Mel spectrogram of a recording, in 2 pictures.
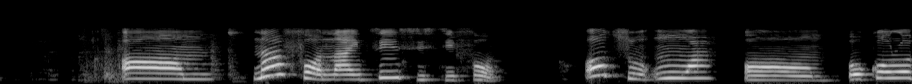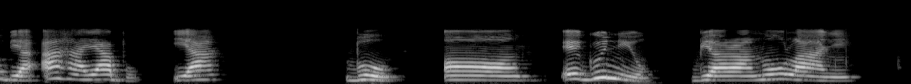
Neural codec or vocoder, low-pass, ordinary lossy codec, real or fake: none; 5.4 kHz; Opus, 64 kbps; real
